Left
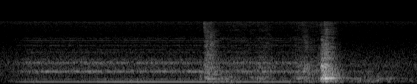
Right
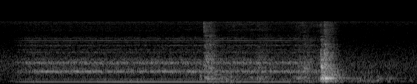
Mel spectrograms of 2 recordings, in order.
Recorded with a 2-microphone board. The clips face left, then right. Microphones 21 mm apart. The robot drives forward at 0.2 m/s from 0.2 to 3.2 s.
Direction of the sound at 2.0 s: 30° right (ahead or behind).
